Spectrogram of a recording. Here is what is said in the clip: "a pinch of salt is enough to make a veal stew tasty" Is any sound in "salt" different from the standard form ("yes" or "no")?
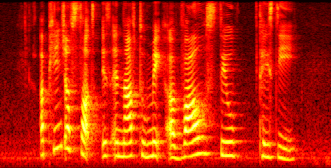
yes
